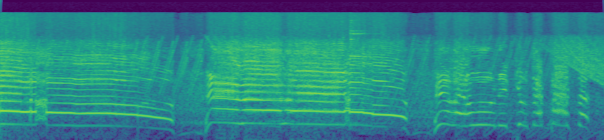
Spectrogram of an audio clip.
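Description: A Portuguese radio football commentator's goal call: two long, high-pitched held shouts of about two seconds each, each dropping in pitch as it ends, then shorter excited shouted words from about four seconds in.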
